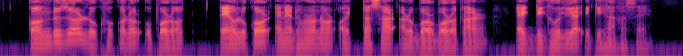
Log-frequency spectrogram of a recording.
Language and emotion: Assamese, neutral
